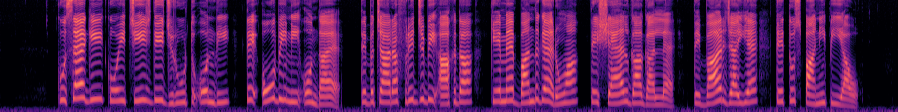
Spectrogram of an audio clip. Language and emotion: Dogri, neutral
